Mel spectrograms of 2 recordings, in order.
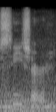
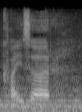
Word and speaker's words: Caesar: You see, the regular wasteland folks use English pronunciation when they refer to Caesar, and the ones who say Kaiser are the ones that have something to do with him, usually.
